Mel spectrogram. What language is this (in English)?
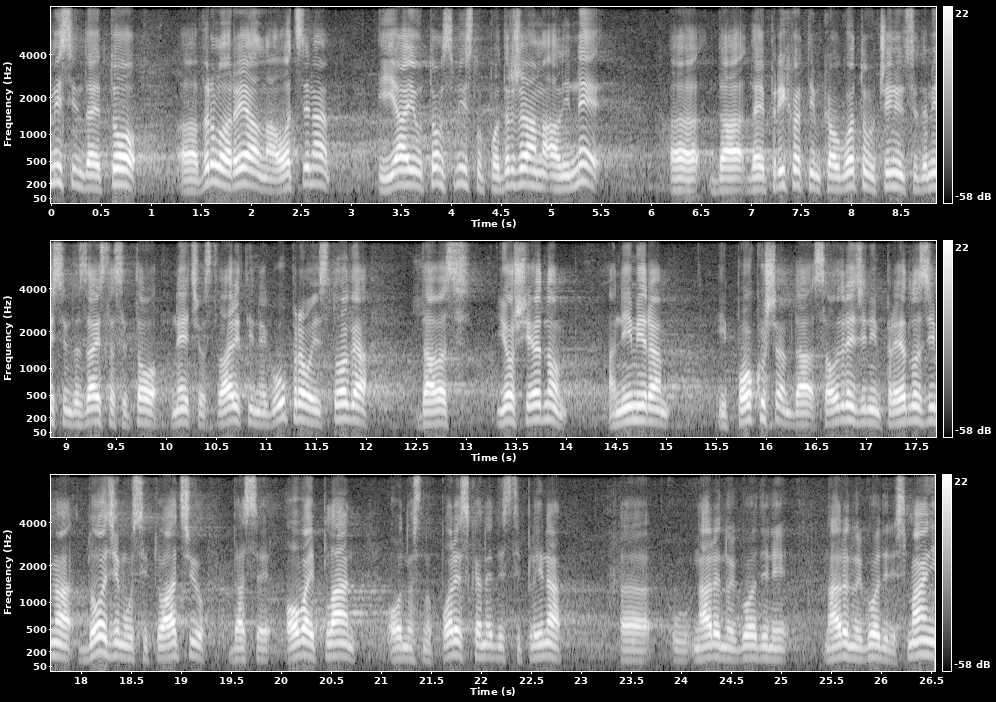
Serbian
